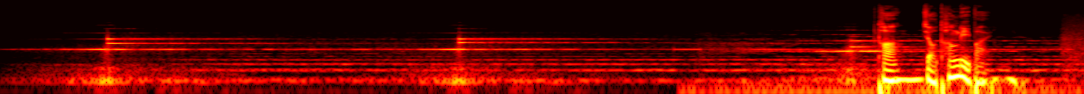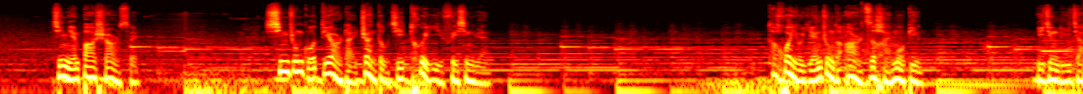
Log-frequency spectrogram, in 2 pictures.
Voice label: 国语男 公益广告; 央视

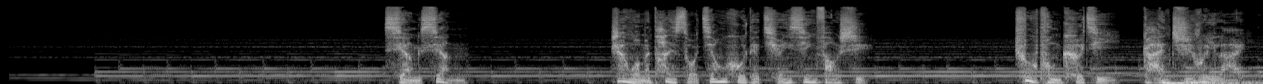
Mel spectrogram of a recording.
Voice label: 国语男 形象片 科技; 努比亚X JOS双屏交互系统

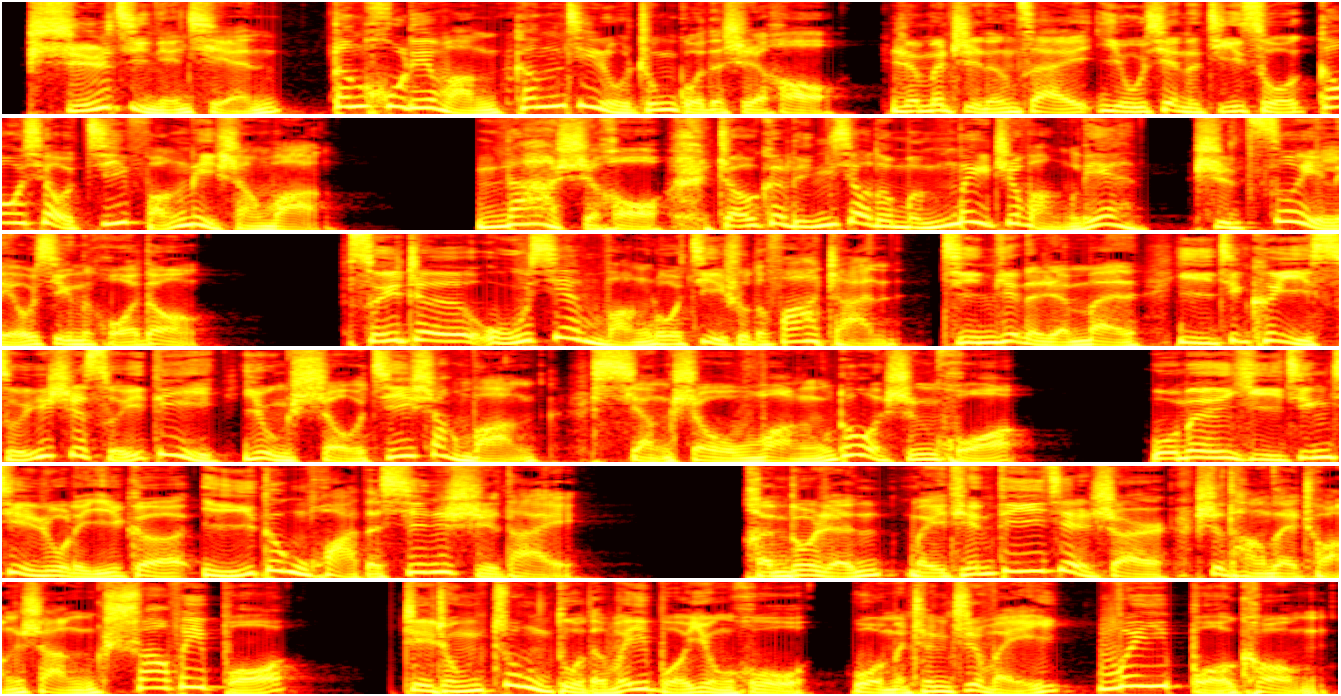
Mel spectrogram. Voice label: 国语男 调侃病毒类; 移动化

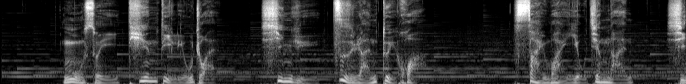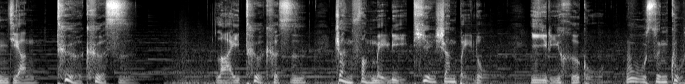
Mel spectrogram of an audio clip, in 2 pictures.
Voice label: 国语男-解说; 特克斯

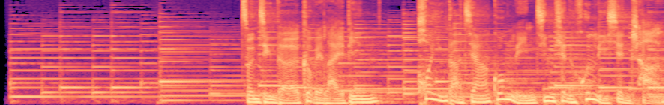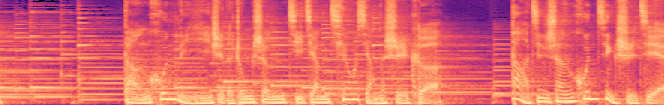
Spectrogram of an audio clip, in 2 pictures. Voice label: 国语男 会议开场类; 大金山婚庆

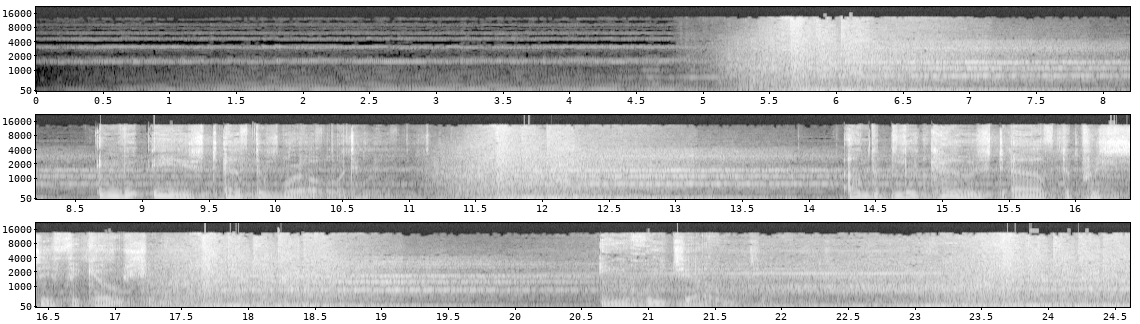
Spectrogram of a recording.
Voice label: 英语男-【英语】浑厚科技感

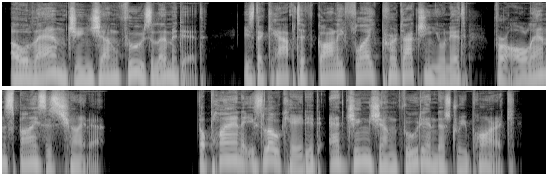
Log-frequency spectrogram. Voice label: 英语男, 课件

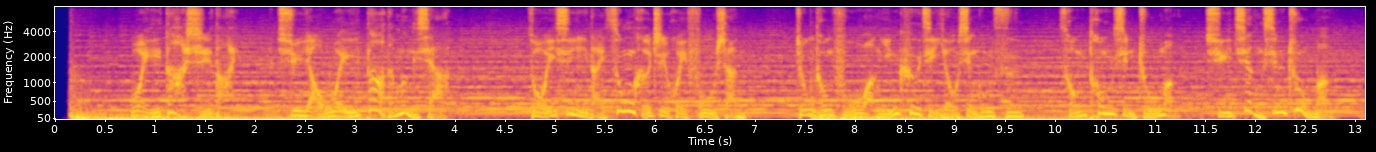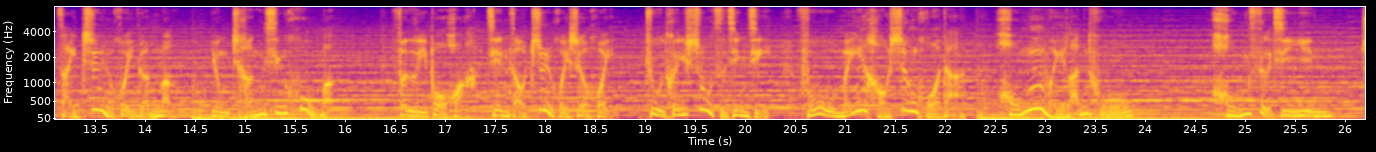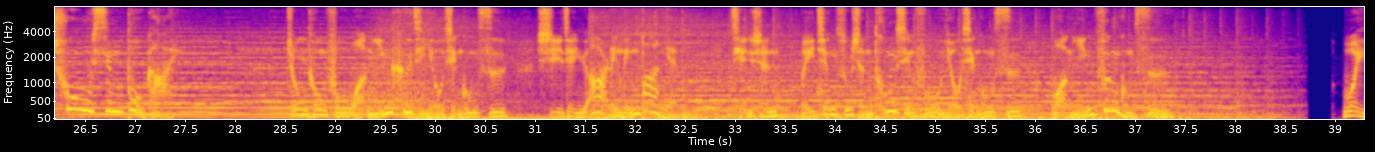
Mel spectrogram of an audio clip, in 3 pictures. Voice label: 国语男 企业宣传; 中通服

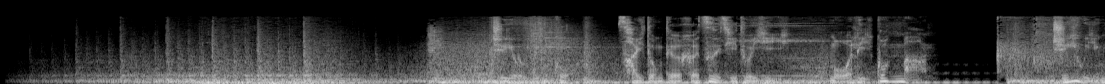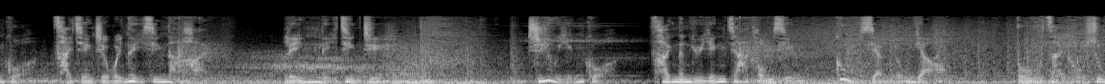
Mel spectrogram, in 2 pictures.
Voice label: 国语男 广告 科技产品类 手机; HANMAC BON7手机

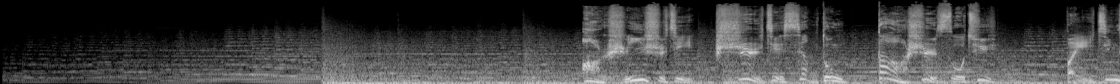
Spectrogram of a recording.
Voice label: 国语男-【大气专题】; 北京通州世纪新城

